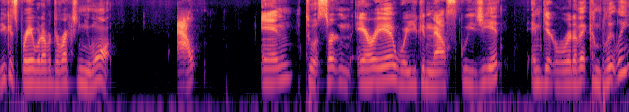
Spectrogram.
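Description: Speaking at a fairly quick pace in an animated tone, a man with a fairly high pitch takes long, frequent pauses. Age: 30s. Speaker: podcast host. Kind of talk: casual chat.

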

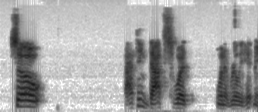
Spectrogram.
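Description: A man talks at a moderate pace in an American accent. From Southern California and Mexico City. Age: 30s. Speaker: cigar company founder. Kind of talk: interview.

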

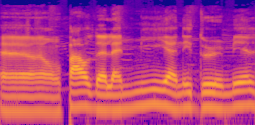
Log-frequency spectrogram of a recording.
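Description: A man with a Quebec accent and a medium pitch, in a dry, close sound with no echo and a quiet background. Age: 30s. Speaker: musician. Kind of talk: casual interview.

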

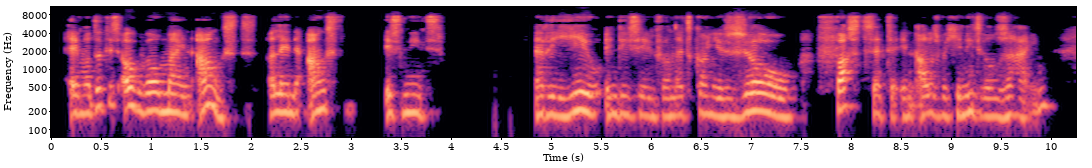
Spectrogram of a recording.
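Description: A woman speaks at a very slow pace in a medium pitch. Her voice is somewhat breathy, with fairly even intonation. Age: 50s. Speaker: life coach and cancer patient. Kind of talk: interview.

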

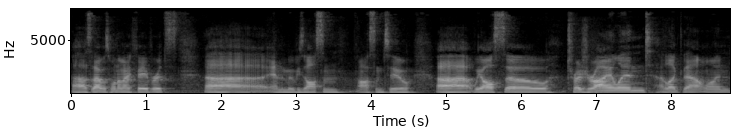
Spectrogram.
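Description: A man speaks at a moderate pace in a medium pitch, his intonation monotone and flat. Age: 20s. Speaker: podcast host. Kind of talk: casual chat.

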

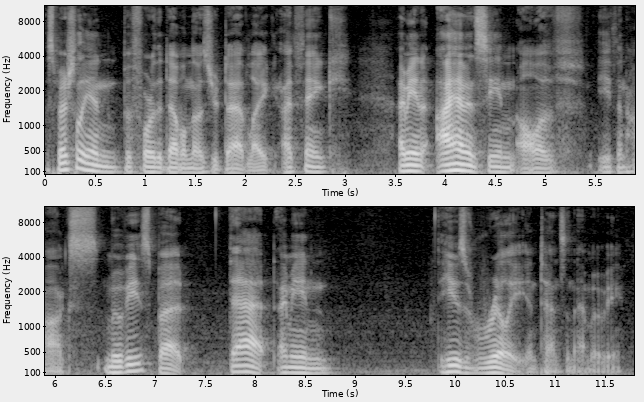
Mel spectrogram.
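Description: A man with an American accent uses a normal speaking voice, fairly low in pitch with ordinary pitch variation, at a moderate pace. His loudness swings widely on a very clean recording with a silent background. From Illinois. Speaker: TV research director and comedian. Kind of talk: casual chat about movies.

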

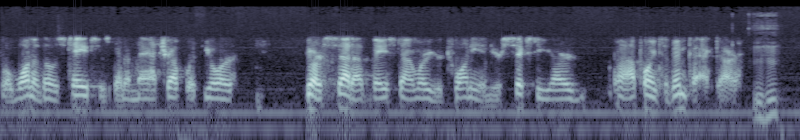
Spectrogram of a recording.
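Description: A man at a moderate pace in a Wisconsin accent. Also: big swings in loudness. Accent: Upper Midwest (Wisconsin). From central Wisconsin. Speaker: archery equipment company owner. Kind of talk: casual interview.

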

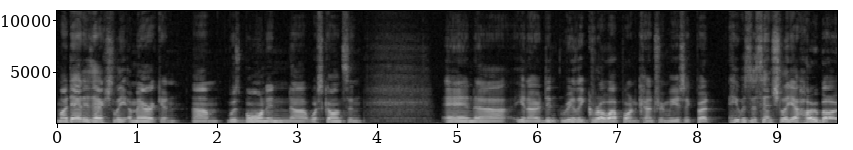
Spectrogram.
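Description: A man with an Australian accent, lively intonation and a moderate pace, on a very clean recording with a silent background. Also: medium pitch for a man. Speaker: podcaster and radio DJ. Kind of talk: casual interview chat.

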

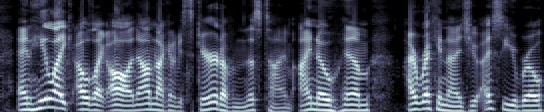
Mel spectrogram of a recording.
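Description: Talking at a very fast pace, a man with an American accent uses a fairly high pitch with ordinary pitch variation. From US South, South Georgia. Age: 30s. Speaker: podcast host. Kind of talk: casual chat. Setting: home. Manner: animated.

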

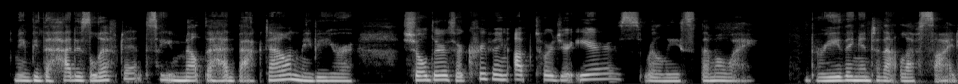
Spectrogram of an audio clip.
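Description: Here is a normal speaking voice from a woman, fairly low-pitched with ordinary pitch variation. The background is quiet. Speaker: yoga instructor. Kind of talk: guided yoga class instruction, cueing poses and breath step by step. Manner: slow, gentle and soothing, with unhurried pacing between breath cues; warm, reassuring and encouraging, nonjudgmental tone.

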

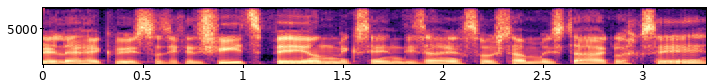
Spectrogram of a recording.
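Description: A man with a dark, mellow tone, recorded dry and close with no echo. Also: very clean recording, silent background. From Switzerland, Aargau (Möhlin). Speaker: drummer. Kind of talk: casual interview. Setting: home studio.

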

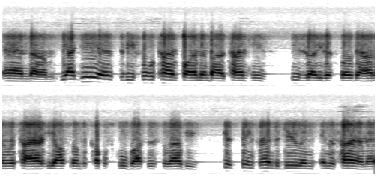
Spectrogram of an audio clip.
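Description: This man has an ordinary speaking voice at a medium pitch with ordinary pitch variation. He speaks at a fairly quick pace. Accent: American. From north central Pennsylvania. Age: 20s. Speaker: pig farmer. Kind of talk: casual interview.

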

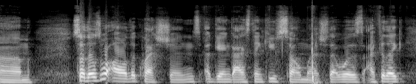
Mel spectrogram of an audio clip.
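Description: A man speaks with an American accent. Background noise is noticeable. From Indianapolis, Indiana, US Midwest. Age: 20s. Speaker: podcast host. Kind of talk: casual monologue. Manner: halting, many fillers.

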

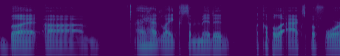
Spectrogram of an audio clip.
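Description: A man speaks at a fairly low pitch. The recording is very clean with a silent background, and the sound is dry and close with no echo. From Miami, Cuban-American. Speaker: burlesque dancer. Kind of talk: interview. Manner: animated.

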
